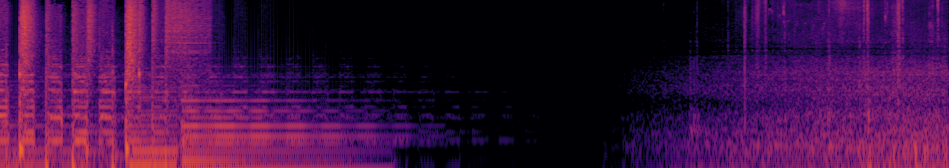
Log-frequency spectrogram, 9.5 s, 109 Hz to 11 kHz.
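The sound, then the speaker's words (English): A car drives down Old Virginia Road 600. Music ends and a few seconds of silence follow, then steady engine and road noise fades in and holds. “I'm currently driving down the old Virginia Road 600”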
